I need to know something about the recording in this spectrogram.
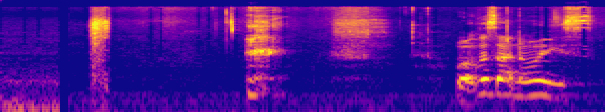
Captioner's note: laughs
